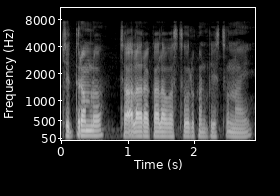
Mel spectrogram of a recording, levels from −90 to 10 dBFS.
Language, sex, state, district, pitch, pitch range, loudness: Telugu, male, Telangana, Mahabubabad, 110 Hz, 105-115 Hz, -18 LUFS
